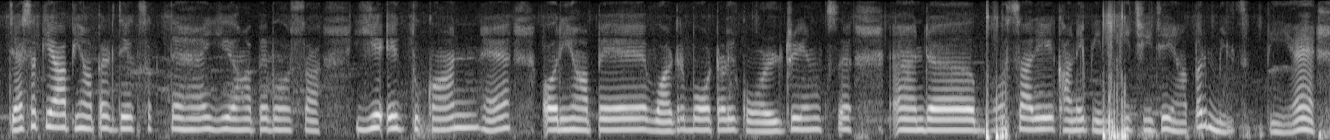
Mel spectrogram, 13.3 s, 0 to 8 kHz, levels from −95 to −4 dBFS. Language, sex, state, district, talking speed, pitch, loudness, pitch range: Hindi, female, Uttar Pradesh, Muzaffarnagar, 160 wpm, 230 Hz, -23 LUFS, 220-245 Hz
